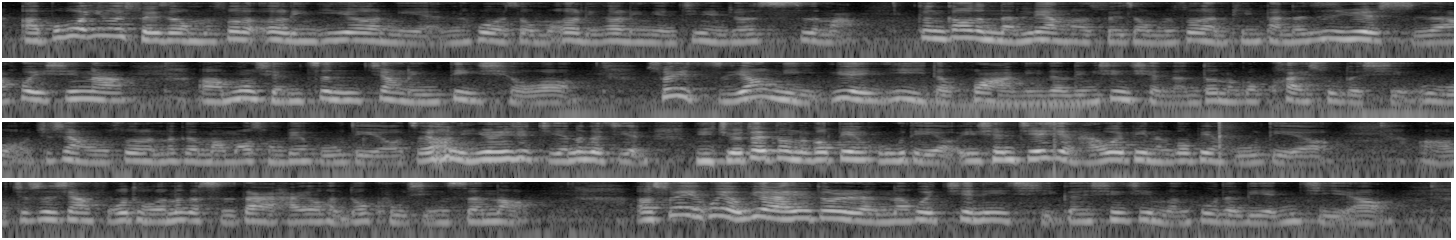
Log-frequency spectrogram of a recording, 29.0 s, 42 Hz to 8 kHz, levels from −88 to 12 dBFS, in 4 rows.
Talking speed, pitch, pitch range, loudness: 370 characters per minute, 220 Hz, 195-240 Hz, -28 LUFS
